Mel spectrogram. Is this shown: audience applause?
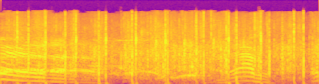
yes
